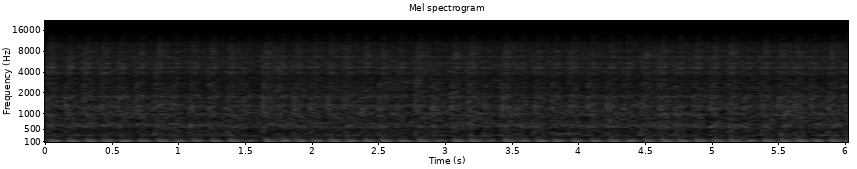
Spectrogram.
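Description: Hero Passion Pro's single-cylinder four-stroke engine idling steadily with even, regular pulses. It runs with a freshly fitted timing chain and cam sprocket and adjusted tappets, and gives no chain rattle or knock: a healthy idle, which the mechanic calls perfect.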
